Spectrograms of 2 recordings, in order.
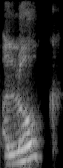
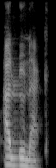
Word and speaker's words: Alunak: Is it Alok? No, Alunak. Alunak. Yeah, Alunak. Right.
